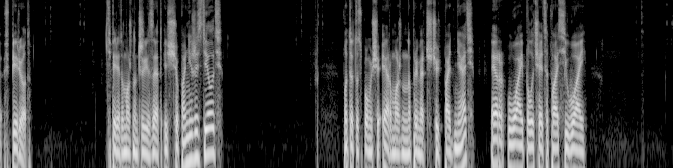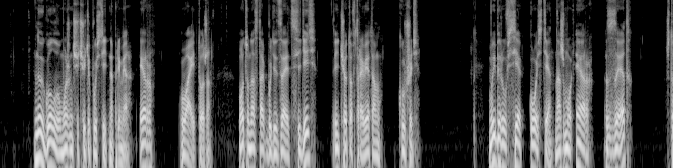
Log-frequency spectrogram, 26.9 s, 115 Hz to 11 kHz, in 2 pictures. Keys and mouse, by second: 1.7 right click, 2.7 g, 6.5 right click, 6.8 r, 13.4 right click, 14.0 r, 19.3-22.6 middle drag, 23.0 a, 24.6 r.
